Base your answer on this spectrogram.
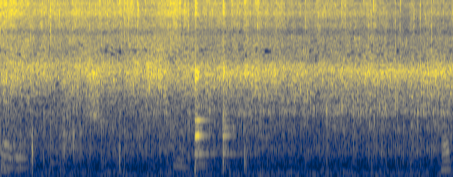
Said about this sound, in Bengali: মাছ ভাজা দিয়ে মজা এবারে মাছ ভেঙে যাবে।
